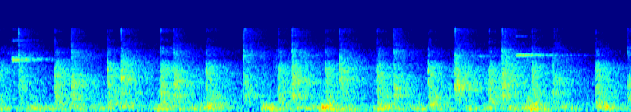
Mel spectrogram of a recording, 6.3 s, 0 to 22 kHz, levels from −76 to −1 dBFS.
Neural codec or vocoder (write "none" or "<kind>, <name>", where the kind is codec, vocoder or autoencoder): vocoder, Vocos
